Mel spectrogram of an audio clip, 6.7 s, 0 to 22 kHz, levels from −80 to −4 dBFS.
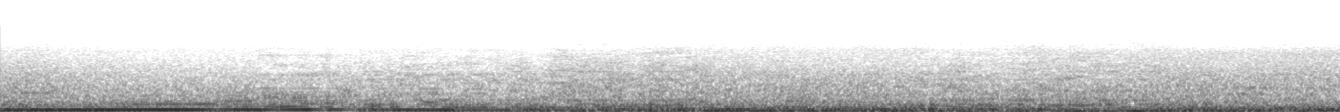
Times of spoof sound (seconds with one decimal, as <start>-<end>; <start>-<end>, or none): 1.3-3.5; 4.6-5.8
